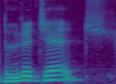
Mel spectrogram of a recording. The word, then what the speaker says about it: Buttigieg: Pete Buttigieg.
